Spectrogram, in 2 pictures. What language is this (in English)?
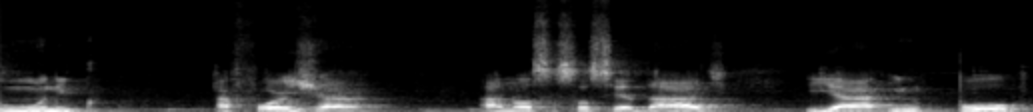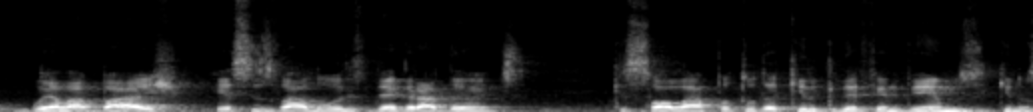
Portuguese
